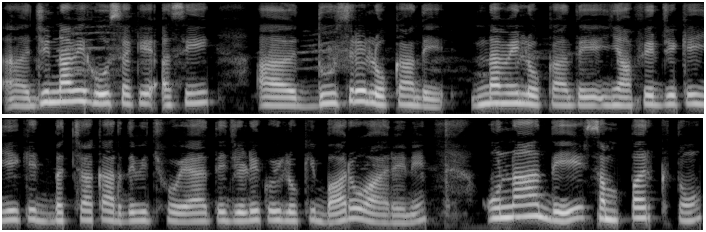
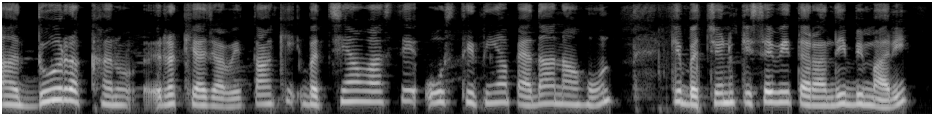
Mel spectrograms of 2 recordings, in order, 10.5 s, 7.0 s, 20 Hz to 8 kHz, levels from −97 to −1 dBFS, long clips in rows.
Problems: constant background noise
